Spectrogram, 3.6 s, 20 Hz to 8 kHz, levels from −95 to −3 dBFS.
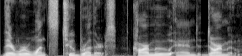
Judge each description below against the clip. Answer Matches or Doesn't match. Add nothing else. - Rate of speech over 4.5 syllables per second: Doesn't match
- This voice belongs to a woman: Doesn't match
